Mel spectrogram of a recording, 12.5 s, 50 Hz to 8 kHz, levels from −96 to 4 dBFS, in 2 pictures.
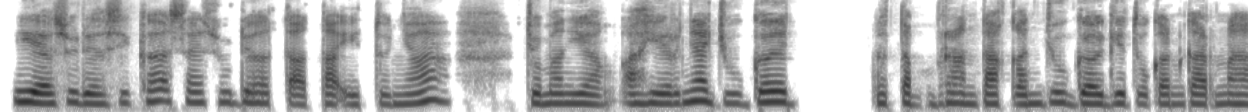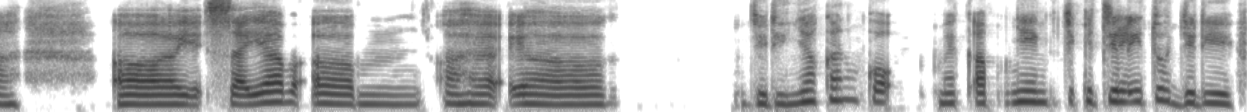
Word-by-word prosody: Iya 245 -2 +6
sudah 220 -4 0
sih 225 - -2
Kak, 260 +1 +1
saya 235 -1 -1
sudah 230 -1 -3
tata 200 +1 0
itunya. 205 +7 -3 0.4
Cuman 215 -1 0
yang 205 -3 0
akhirnya 215 +4 +2
juga 215 +3 0 0.5
tetap 215 -2 -3
berantakan 210 -1 0
juga 215 -2 +1
gitu 205 0 -2
kan 205 0 -1
karena, 205 -1 0 0.5
eee, 200 0 +5
y - - +2
saya, 205 +3 +6
mmm, 205 -3 -2
heeh, 210 -1 +1
eee, 200 -1 +1 0.8
jadinya 210 +3 -1
kan 285 0 -3
kok 250 -4 -4 0.2
makeup-nya 225 +1 -2
yang - - -19
kecil-kecil 255 +1 +1
itu 280 - -3
jadi, 225 -1 -1
215 Hz, 155 wpm, -24 LUFS, 200-230 Hz, 0.8 s, Iya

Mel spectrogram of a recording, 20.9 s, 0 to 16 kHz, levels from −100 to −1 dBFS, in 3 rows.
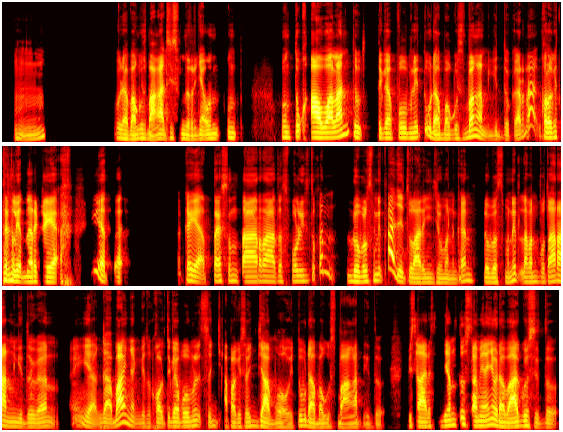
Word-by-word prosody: Mhm. 105 - -10 0.9
Udah 115 -3 -1
bagus 105 +4 0
banget 115 - +5
sih, 120 - -6
sebenernya 100 -2 -4
un 115 +2 -3
un 130 - -4 0.6
untuk 140 +1 -4
awalan 130 - +9
tuh 140 - 0 0.2
30 125 0 -1
menit 135 +1 -3
tuh, - - -3
udah 100 - +3
bagus 105 0 -6
banget 160 -7 +5 0.2
gitu, - - -13
karena - - -2
kalo 130 - +4
kita 165 - -5
ngeliat 140 -3 +5
dari 125 +1 +4
kayak, 125 -2 +6 0.4
ya - - +4
ta - - -5 0.8
kayak - - +3
tes 140 +1 +1
tentara 135 -1 +1
terus 135 0 -11
polisi 140 +1 -5
tuh - - -11
kan 375 - -8 0.3
12 140 0 -1
menit 160 0 -6
aja - - +5
tuh 120 - -6
larinya 110 0 0
cuman 105 -1 -8
kan, 145 - -3 0.2
12 115 -1 -4
menit 175 +8 -4
8 125 +1 -2
putaran 120 0 +3
gitu 105 0 -9
kan, 115 +2 -3 0.3
iya, - - -6
enggak - - -3
banyak - - +5
gitu. 95 - -12
Kalo 105 - -3
30 115 0 -3
menit - - -12
sej 115 0 -11
apalagi 105 -1 -5
sejam, 110 -2 0
wah 95 -3 -6
itu 115 - -10
udah 100 - 0
bagus 90 0 -9
banget 90 +4 -3 0.2
itu, - - -16 0.4
bisa - - -9
lari 110 - -2
sejam 130 +3 -2
tuh 170 - -2
staminanya 125 +3 +1
udah 110 -2 +1
bagus 120 +4 +3
itu. 95 +2 -12
120 Hz, 200 wpm, -24 LUFS, 110-135 Hz, 0.9 s, awalan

